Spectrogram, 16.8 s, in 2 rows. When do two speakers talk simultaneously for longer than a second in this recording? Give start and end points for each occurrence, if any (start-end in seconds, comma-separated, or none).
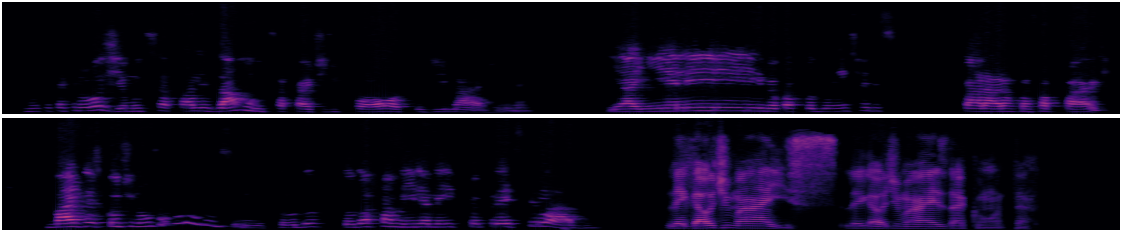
none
